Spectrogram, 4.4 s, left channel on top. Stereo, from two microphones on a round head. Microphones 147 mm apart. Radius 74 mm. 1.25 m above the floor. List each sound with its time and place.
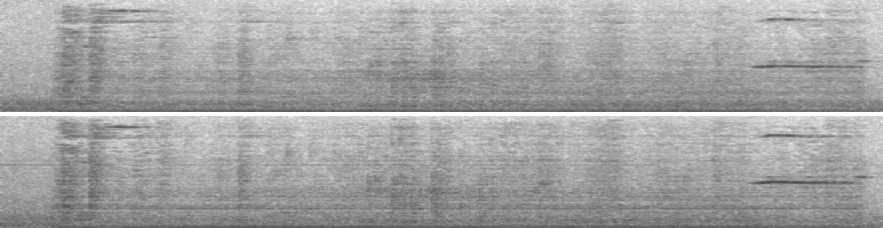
0.2 s a squeak: 40° right (ahead or behind), 0.8 m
